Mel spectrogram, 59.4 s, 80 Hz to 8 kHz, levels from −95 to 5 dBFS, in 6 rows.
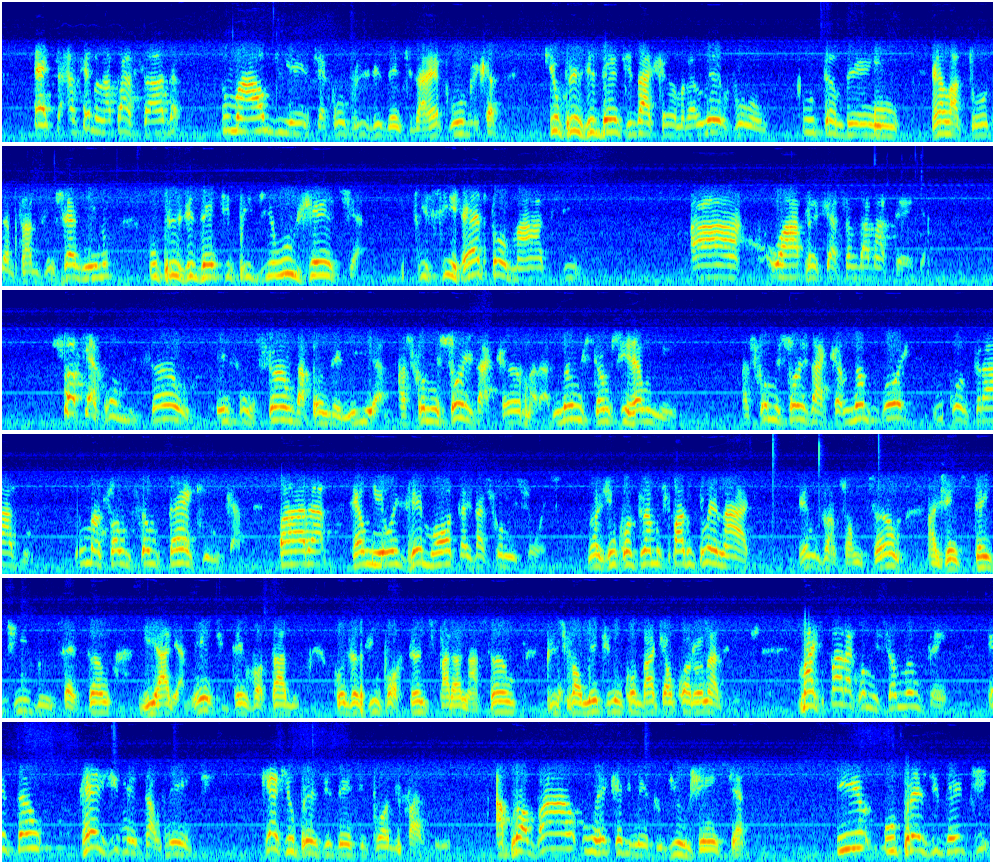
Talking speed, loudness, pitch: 120 wpm, -27 LUFS, 235 Hz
